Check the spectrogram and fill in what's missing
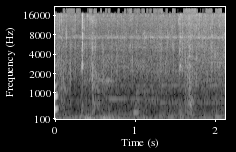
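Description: Paneer and masala sizzle in a pan as boiled potatoes and peas are added, giving a loud close frying hiss with a few sharp stirring clatters over about two seconds.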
